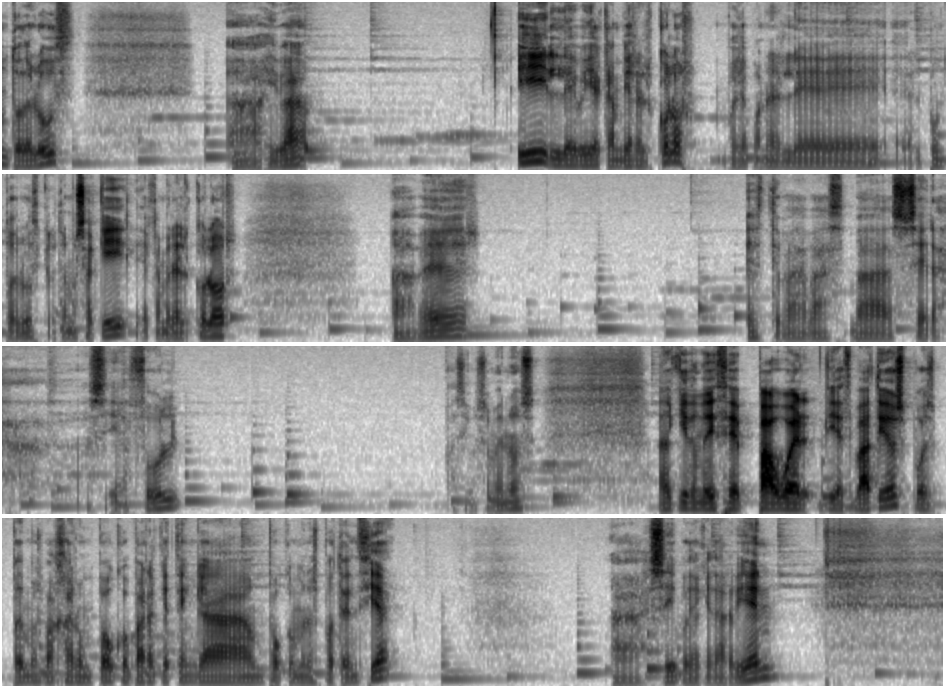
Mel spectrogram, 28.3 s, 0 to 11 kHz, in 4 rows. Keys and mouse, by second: 7.1 click, 18.6 click, 20.9 click.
